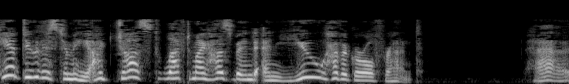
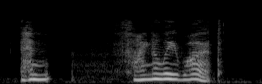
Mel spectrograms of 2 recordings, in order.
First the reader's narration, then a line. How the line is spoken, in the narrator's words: She whispered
